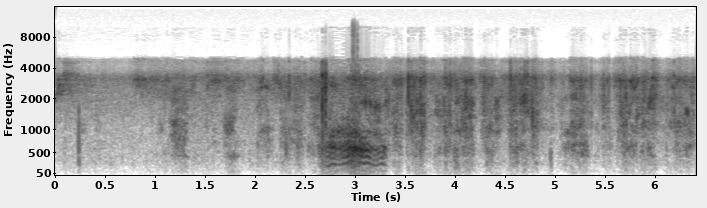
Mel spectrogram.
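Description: Dogs sniffing and snuffling in short noisy puffs with their noses in the dirt at a rhino beetle. A louder half-second sound comes about three seconds in.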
